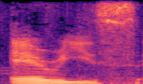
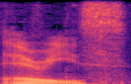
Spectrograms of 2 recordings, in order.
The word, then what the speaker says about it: Aries: And u So it's pronounced Aries. Aries.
